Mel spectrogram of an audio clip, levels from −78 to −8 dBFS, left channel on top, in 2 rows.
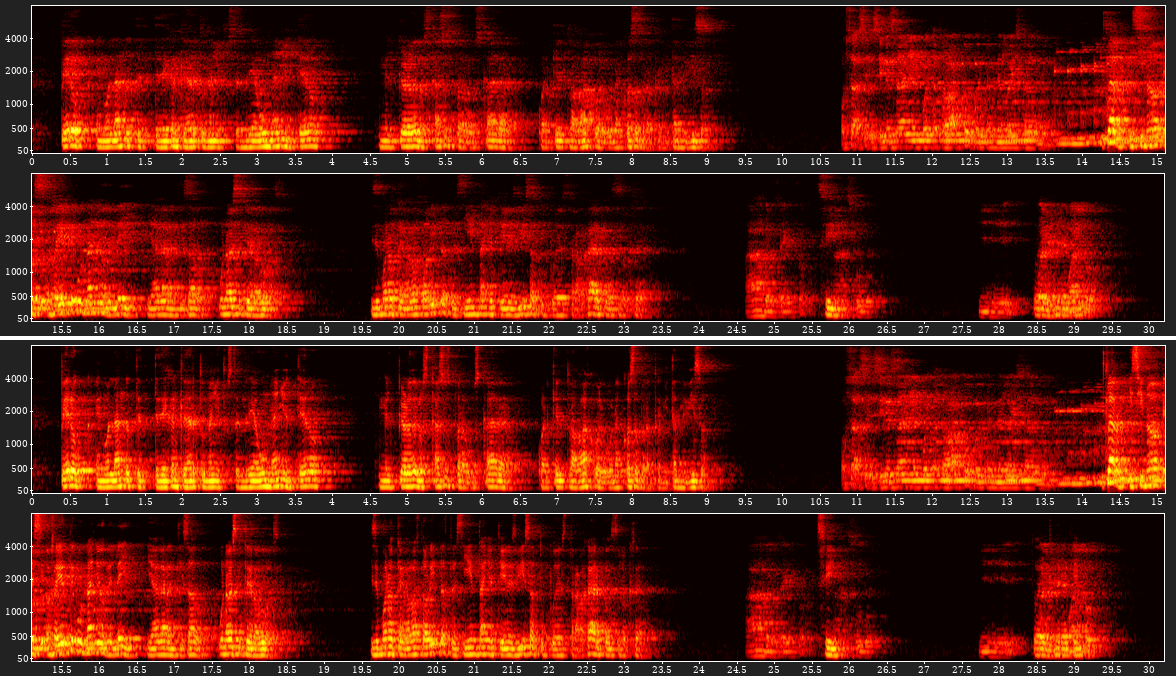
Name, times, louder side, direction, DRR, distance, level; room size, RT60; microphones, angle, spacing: voice 1, 0.4-3.9 4.6-6.5 6.8-9.0 14.3-18.4 19.6-23.3 25.6-25.9 28.5-29.3, right 2 dB, 65° right, 2 dB, 0.7 m, -31 dB
voice 2, 10.8-13.6 24.6-25.5 25.8-26.2 27.7-28.2 28.5-29.2, left 1 dB, 50° left, -5 dB, 1.3 m, -38 dB
Marimba xylophone, 11.5-16.7, right 2 dB, 75° left, 1.3 m, -37 dB
8.3 x 3.3 x 5.0 m, 1.2 s
head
